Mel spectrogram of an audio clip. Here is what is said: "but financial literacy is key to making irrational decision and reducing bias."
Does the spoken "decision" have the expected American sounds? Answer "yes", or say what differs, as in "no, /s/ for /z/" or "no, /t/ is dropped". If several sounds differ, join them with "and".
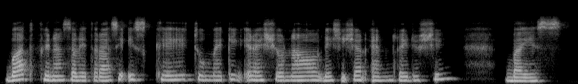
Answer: no, /s/ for /ʒ/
